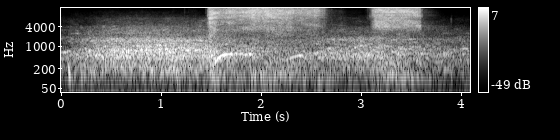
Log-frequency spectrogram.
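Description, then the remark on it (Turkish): Two loud bursts of aerosol spray hiss, the first longer, the second short, bright and airy, as cream brought by the cabin chief on a plane is sprayed from a can everywhere, over a steady background hum. “her yere sıkılıyor.”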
